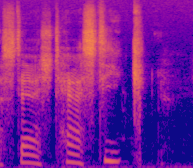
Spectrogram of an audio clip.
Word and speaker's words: Stash Tastique: Yeah, Stash Tastique, should say. Gotta pronounce that E at the end there.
